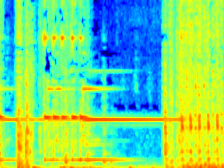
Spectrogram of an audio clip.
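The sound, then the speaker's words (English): Pinball machine sounds: a steady high electronic tone with a lower hum, clattering knocks and rattles, then a sudden burst of bright chiming bells near the end. “That's a pinball machine.”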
